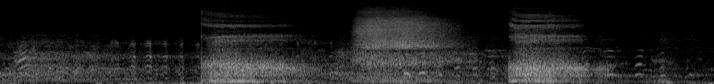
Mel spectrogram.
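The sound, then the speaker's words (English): A voice imitates a fish breathing with three loud, breathy huffs and snorting gasps, evenly spaced, over a low murmur of background noise. “This fish was breathing.”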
